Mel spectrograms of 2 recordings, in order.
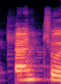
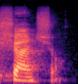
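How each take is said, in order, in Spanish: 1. Empieza con sonido 'ch'. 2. Empieza con sonido 'sh'. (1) "el sonido de Chile, C H" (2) "el sonido sh"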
